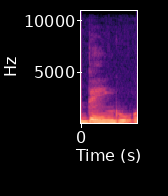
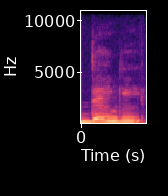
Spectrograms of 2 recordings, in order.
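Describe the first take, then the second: First: Dengue said as "DENG-goo", ending in oo; wrong dengue. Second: Dengue said as "DENG-ghee"; correct dengue. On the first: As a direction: mispronounce dengue with a final "goo". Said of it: "and not dengue". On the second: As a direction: end dengue on an ee sound. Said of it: "we pronounce it as". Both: Shown as a demonstration.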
